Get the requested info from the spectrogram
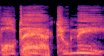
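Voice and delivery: quiet, very high-pitched yell. [name] looks back and summons Alex's character over to him, in a quiet yell. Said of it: "kind of say in like a quiet yell".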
